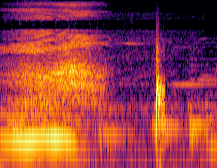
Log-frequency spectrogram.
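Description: Cartoon sound effects over background music: a swelling, hissy whoosh with a low tone under it for the first second, then a short sharp pop about one and a half seconds in.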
